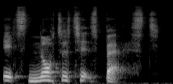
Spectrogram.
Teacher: The second thing you might have noticed there is that I'm releasing the T sound in not and at the beginning of the next syllable · there is subtle pauses in airflow for the T sound and the plosive consonants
